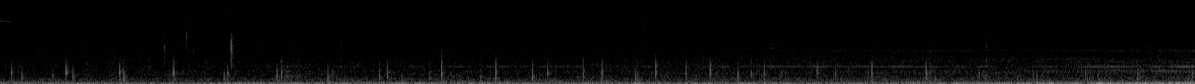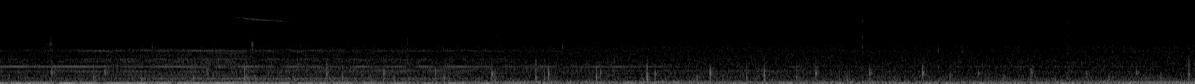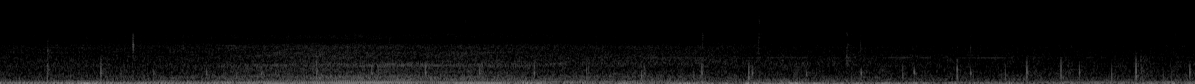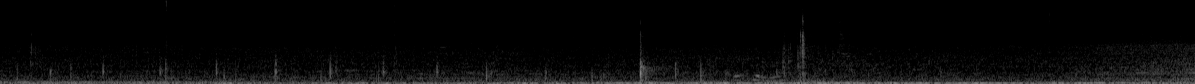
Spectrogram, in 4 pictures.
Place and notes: Schonfeldstraße, Maxvorstadt, Munich - walking in the Street
walking in the Street, Police car, Traffic Sound, Footsteps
